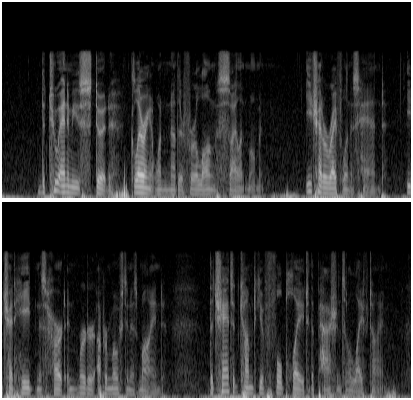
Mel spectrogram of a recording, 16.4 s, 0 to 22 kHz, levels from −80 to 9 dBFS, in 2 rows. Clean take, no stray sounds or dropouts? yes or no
yes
